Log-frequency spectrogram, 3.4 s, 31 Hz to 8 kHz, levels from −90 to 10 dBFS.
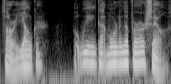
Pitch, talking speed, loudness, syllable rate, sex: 110 Hz, 175 wpm, -15 LUFS, 5.6 syllables/s, male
